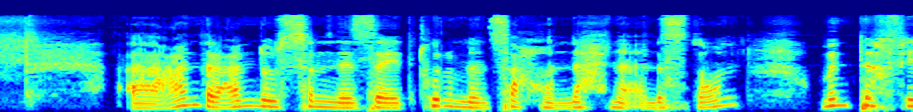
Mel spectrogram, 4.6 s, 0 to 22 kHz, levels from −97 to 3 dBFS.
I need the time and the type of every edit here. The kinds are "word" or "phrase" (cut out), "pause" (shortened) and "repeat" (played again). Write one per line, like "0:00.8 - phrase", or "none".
0:01.0 - word
0:02.1 - word
0:03.3 - word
